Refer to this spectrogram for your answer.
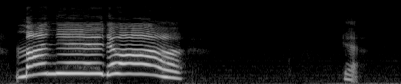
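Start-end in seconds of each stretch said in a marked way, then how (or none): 0.2-1.9 stretched-out, high-pitched, cutesy uwu voice. Trying to say monitor in an uwu voice, slow drawn-out uwu-voice monitor. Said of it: "I'd have to go really slow".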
